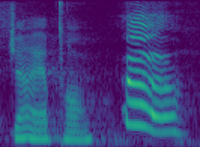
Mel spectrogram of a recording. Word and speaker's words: Jayapal: If you're going to say my name, please say it right. It's Jayapal.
